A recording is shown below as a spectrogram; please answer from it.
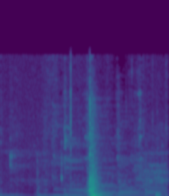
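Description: Background music, with a single wooden knock about a second in as a wooden enclosure panel is set into place.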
